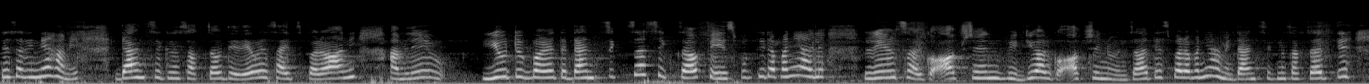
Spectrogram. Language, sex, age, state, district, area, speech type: Nepali, female, 18-30, West Bengal, Darjeeling, rural, spontaneous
